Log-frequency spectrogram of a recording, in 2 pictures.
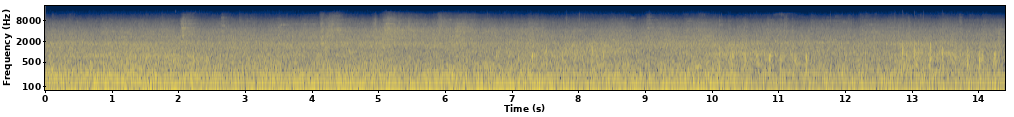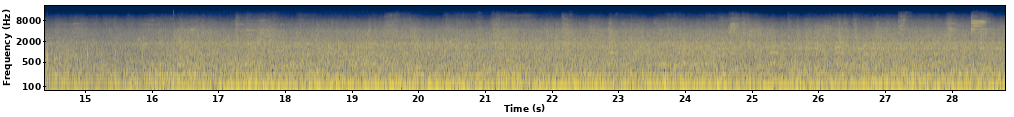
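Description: Freight train cars rolling past, their steel wheels clicking over the rail joints. A low rumble grows stronger about halfway through.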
